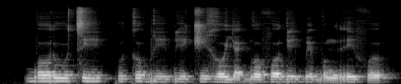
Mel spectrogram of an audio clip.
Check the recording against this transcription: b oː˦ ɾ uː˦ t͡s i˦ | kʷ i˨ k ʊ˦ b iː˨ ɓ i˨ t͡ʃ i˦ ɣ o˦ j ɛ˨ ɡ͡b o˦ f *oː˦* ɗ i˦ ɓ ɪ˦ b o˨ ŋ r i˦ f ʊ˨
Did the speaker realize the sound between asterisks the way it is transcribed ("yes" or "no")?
no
